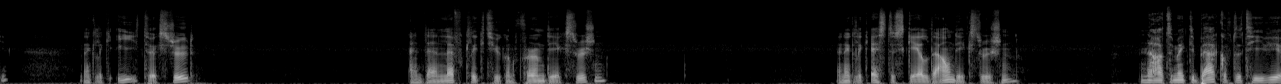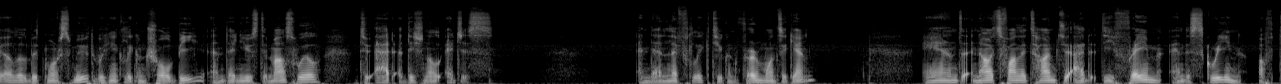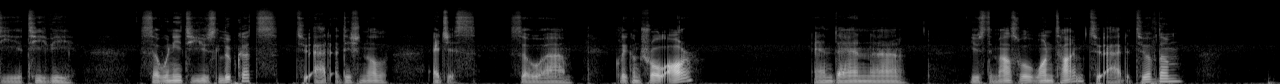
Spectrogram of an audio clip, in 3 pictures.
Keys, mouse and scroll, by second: 0.7 e, 7.1 s, 11.9 ctrl+b, 20.0 middle click, 22.5 middle click, 27.7-31.0 middle drag, 31.0 ctrl+r.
